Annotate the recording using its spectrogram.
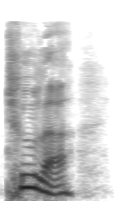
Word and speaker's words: Thule: That's Thulin spelled T-H-U-L-I-N. That's where the name probably comes from. But Thule is how you pronounce the name.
